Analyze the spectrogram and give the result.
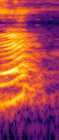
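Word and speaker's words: who: ओ हुफ यहां पे डब्ल्यू O silent है एच ओ हु एच ओ हु एच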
